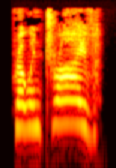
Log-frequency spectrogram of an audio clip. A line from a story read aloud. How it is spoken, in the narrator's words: I yelled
